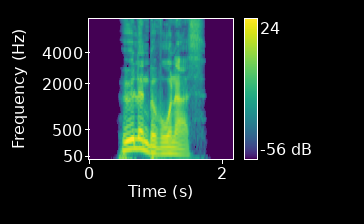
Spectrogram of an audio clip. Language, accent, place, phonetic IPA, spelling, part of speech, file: German, Germany, Berlin, [ˈhøːlənbəˌvoːnɐs], Höhlenbewohners, noun, De-Höhlenbewohners.ogg
- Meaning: genitive singular of Höhlenbewohner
